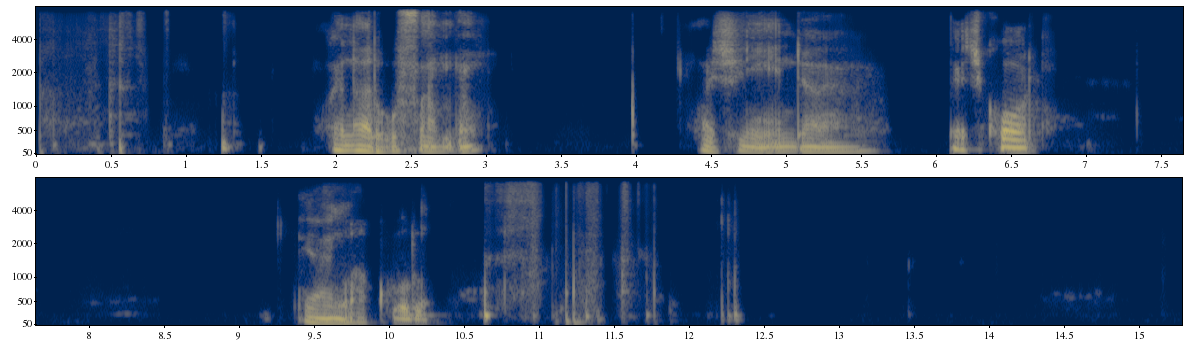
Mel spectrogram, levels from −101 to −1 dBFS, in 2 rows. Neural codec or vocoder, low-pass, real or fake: codec, 16 kHz, 2 kbps, X-Codec, HuBERT features, trained on balanced general audio; 7.2 kHz; fake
